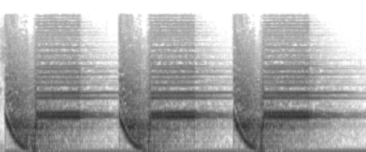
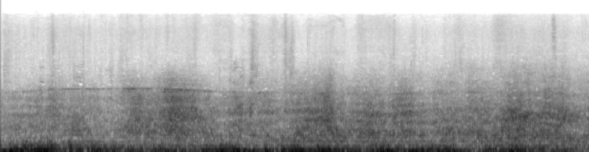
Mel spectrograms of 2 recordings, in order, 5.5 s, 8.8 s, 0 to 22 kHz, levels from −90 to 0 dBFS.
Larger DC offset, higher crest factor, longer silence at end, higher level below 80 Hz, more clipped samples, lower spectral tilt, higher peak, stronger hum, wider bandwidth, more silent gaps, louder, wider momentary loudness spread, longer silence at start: first, 0.5% vs under 0.1%; about the same, 14 dB vs 12 dB; first, 0.15 s vs 0 s; second, -40 dBFS vs -14 dBFS; neither; second, -4 dB/octave vs -8 dB/octave; second, -4 dBFS vs 0 dBFS; neither; first, 16 kHz vs 4.4 kHz; neither; about the same, -18 LUFS vs -20 LUFS; first, 13 LU vs 6 LU; about the same, 0.05 s vs 0 s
